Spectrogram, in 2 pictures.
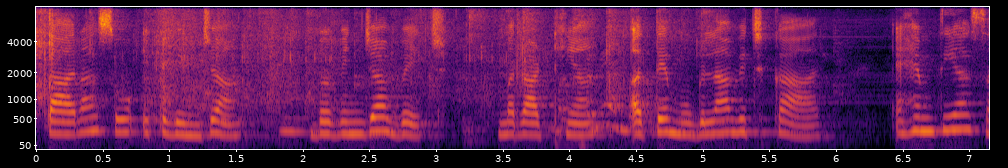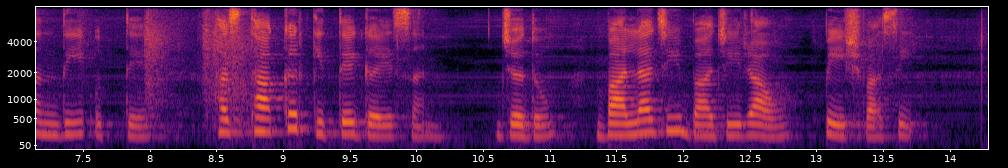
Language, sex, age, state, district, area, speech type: Punjabi, female, 18-30, Punjab, Jalandhar, urban, read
